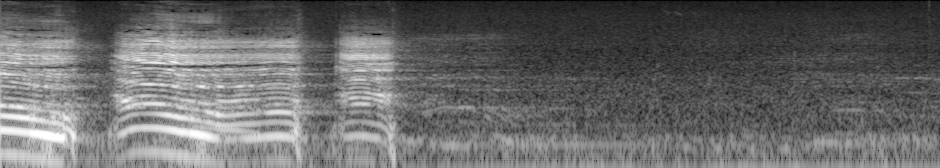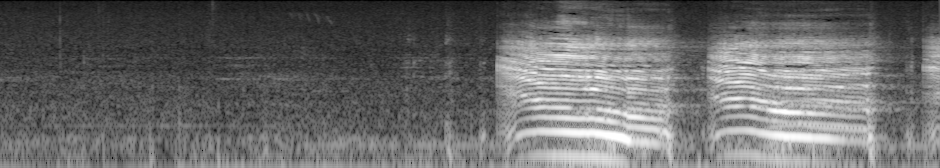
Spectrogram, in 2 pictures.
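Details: A red deer stag, watched from a car during the autumn rut, gives deep, drawn-out roaring bellows in two bursts to warn off rival stags, with hinds also nearby.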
